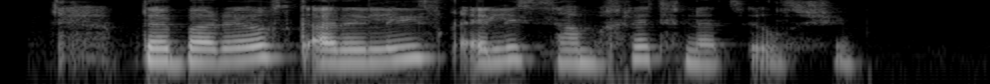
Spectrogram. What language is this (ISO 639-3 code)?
kat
